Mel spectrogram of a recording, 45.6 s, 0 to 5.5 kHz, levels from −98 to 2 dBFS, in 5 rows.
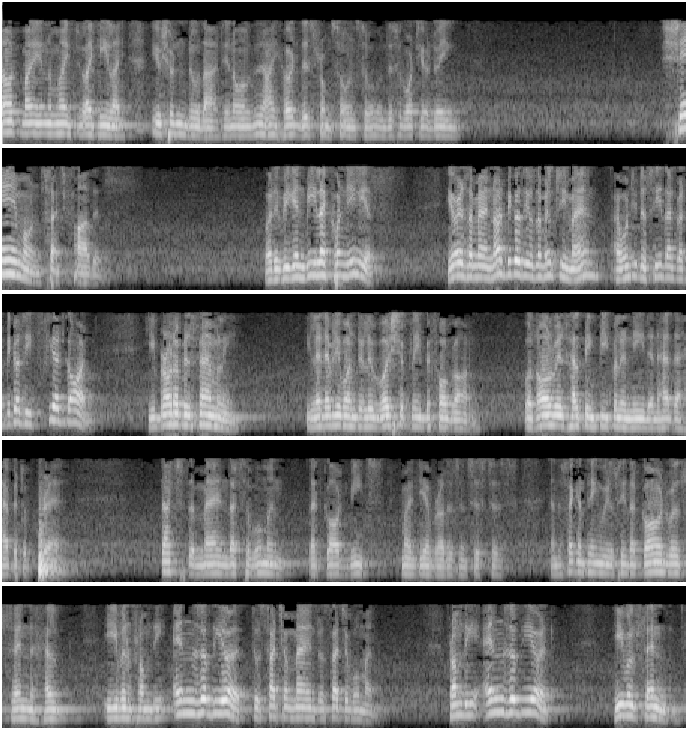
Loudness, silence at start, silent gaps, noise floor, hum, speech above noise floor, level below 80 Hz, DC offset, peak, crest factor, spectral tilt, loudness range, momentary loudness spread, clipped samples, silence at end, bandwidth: -18 LUFS; 0 s; none; -48 dBFS; none; 30 dB; -54 dBFS; under 0.1%; 0 dBFS; 18 dB; -11 dB/octave; 8 LU; 13 LU; under 0.1%; 0 s; 4.1 kHz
